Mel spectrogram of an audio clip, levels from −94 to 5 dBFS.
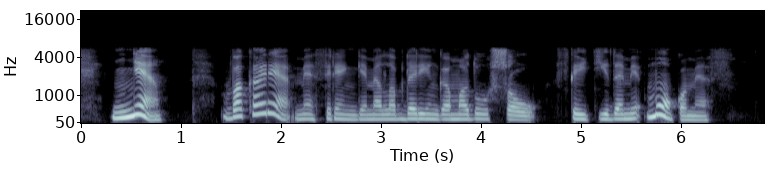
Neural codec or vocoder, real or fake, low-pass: none; real; 5.4 kHz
